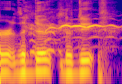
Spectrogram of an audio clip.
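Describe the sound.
A person mimics a donkey's bray with a quick run of loud, rhythmic voiced honks that break into a strained, rising squeal, lasting just over a second.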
